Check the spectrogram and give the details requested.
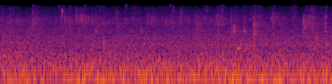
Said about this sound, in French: Cette pluie fréquente qui tombe sur la ville de Bruxelles et se décline sur mille formes, de la petite ondée au crachin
